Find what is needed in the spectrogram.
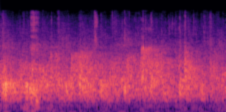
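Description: Congregation applauding, the clapping slowly dying down.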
